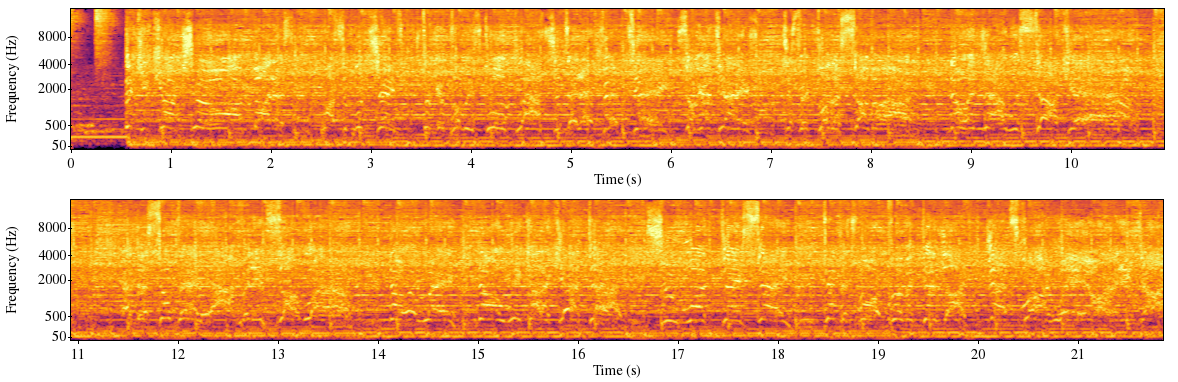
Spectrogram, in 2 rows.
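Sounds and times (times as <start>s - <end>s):
heavy distorted guitars: 0.0s - 21.8s
loud dense recorded rock song: 0.0s - 21.8s
pounding drums: 0.0s - 21.8s
shouted vocals: 0.6s - 21.8s.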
